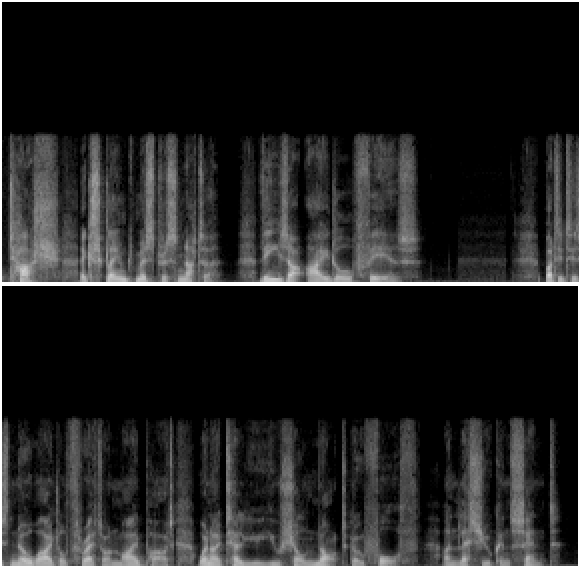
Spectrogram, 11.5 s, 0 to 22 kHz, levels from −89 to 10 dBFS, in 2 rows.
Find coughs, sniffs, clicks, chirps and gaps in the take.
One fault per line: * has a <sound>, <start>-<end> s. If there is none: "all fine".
all fine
